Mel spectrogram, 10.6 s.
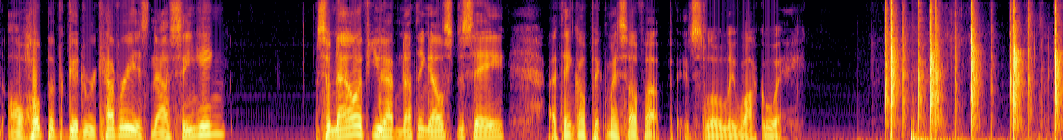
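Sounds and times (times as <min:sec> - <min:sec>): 
speech: 0:00.1 - 0:02.4, 0:03.2 - 0:08.0
small audience applauding a poem after a reading: 0:08.8 - 0:10.6.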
